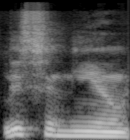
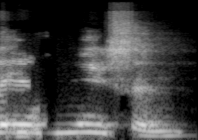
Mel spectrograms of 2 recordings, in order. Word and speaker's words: Liam Neeson: I forgot the name of it, but Lisa Neum, he's on a plane. And Lisa Neum or Liam Neeson? Is it Liam Neeson?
